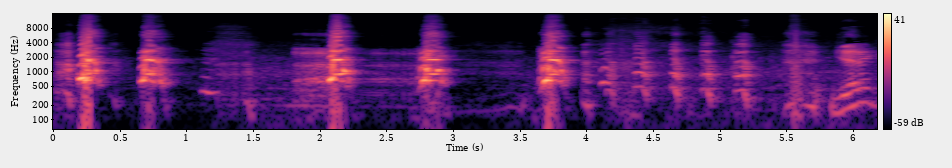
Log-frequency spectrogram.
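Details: Frustrated pet dog Kasa, afraid of a broom covering his toy, lets out loud spaced barks, then a quick string of short yips and a rising whine at the end, inside a room.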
